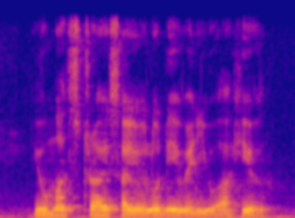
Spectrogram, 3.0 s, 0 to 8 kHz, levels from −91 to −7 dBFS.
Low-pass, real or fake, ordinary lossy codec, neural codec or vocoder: 7.2 kHz; real; none; none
